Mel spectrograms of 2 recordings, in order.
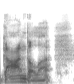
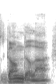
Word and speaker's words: gondola: folio, spells gondola, and English people go with the Gilbert and Sullivan gondola, but the Italian, you would hear it as gondola, and it's spelled with a U.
